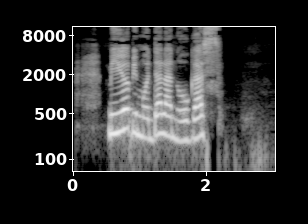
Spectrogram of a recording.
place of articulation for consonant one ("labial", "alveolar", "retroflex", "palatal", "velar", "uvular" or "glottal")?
labial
